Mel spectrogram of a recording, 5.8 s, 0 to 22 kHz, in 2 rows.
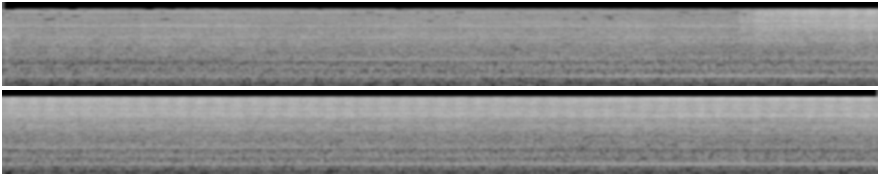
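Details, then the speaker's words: CBN insert turning a sintered tungsten carbide end mill shank on a lathe, feed 0.03 mm/rev, 0.05 mm depth of cut, first pass: steady even cutting hiss with faint thin tone, no chatter or squeal; smooth cut, finish looks good. "okay first cut finish doesn't look too shabby the sound cuts through this the the cut sounds really nice it's really impressive"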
